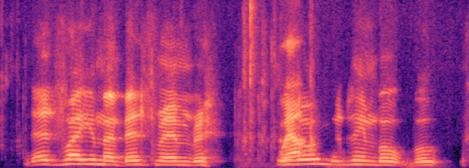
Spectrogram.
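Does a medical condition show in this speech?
Yes: cerebral palsy.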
